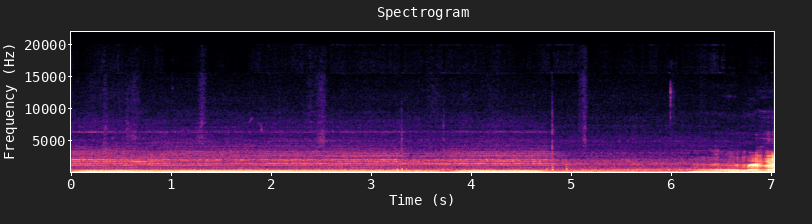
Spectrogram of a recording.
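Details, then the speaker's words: 2012 Honda Accord SE 2.4 K24 at idle on a very cold day, after replacing the power steering pump suction O-ring: steady idle then rising, wavering groan while turning lock to lock; suspected air in system being worked out. "to Work some air out of the system. Do some full lock to lock. Yeah, there we go."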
